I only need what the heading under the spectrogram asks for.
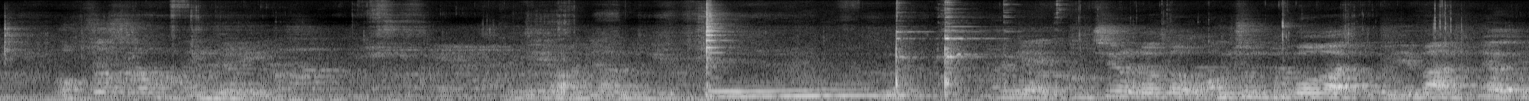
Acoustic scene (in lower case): restaurant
